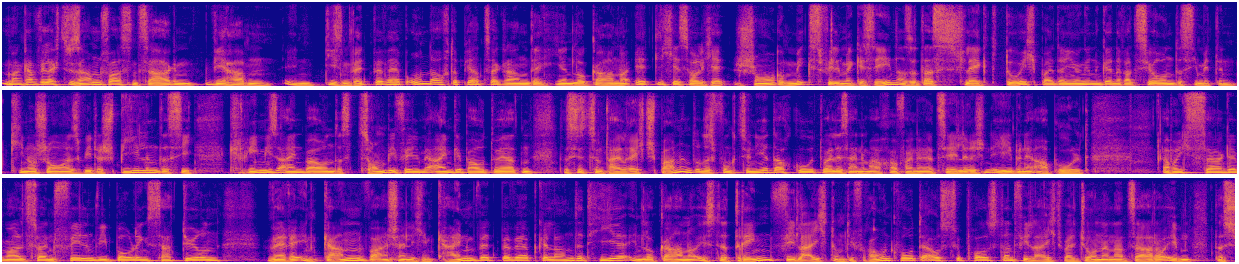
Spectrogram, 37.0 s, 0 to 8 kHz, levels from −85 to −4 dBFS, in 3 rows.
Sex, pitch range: male, 115-145 Hz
